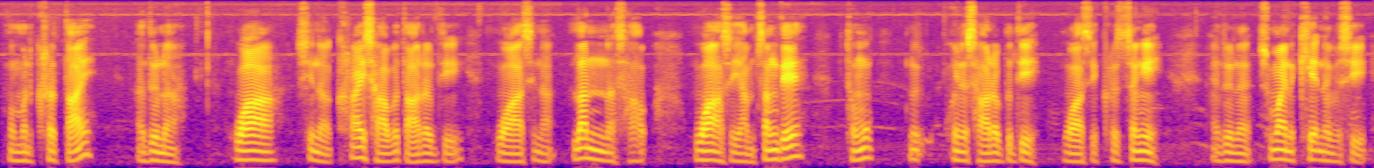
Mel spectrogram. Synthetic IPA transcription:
mɐmɐnkʰɾɐtːaj | ɐdunɐ | wa | sinɐkʰɾajsabɐtaɾɐb̚di | wasinɐlɐnːɐsa | wasijamt͡ʃaŋde | tʰɔmuk̚ | nojnɐsaɾɐbɐdi | wasikʰɾɐt̚t͡ʃɐŋi | ɐdunɐsumajnɐkʰet̚nɐbɐsi

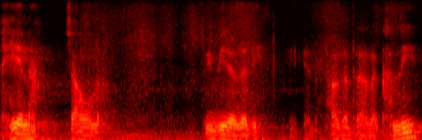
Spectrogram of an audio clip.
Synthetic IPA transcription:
henɐd͡ʒawnɐ | pibiɾɐɡɐdi | enɐpʰaɡɐtɾanɐkʰɐlːi

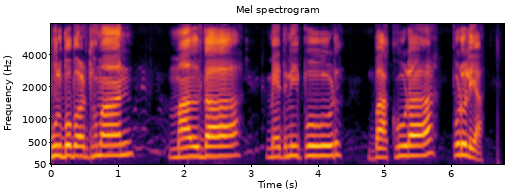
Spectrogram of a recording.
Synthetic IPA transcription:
puɾbɔbɔɾd̪ʱɔman | mald̪a | med̪nipuɽ | bakuɽa | puɽulija

